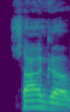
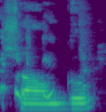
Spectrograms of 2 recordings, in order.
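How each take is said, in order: First: The name is said in a British accent. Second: The name is said in a Yoruba accent. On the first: "I could still use my British accent though" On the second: "Yoruba accent"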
